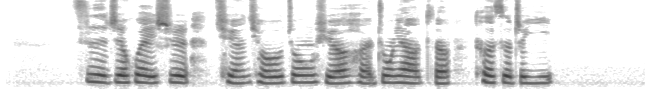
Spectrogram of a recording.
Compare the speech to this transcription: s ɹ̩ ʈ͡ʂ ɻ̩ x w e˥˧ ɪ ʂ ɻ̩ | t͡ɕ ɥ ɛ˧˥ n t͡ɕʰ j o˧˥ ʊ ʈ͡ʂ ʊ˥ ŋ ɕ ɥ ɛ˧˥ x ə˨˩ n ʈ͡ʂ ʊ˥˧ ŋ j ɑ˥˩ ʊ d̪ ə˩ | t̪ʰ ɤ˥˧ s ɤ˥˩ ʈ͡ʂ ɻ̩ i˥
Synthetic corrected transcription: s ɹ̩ ʈ͡ʂ ɻ̩ x w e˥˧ ɪ ʂ ɻ̩ | t͡ɕʰ ɥ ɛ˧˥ n t͡ɕʰ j o˧˥ ʊ ʈ͡ʂ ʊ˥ ŋ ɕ ɥ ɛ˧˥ x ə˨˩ n ʈ͡ʂ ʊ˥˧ ŋ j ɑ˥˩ ʊ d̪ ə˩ | t̪ʰ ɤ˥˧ s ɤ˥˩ ʈ͡ʂ ɻ̩ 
